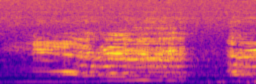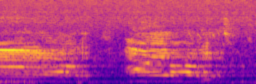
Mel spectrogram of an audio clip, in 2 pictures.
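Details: Red deer stag howling as he walks towards two other stags resting on the ground; three long, moaning harmonic bellows, each two to three seconds, separated by short pauses, with faint background rustle.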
